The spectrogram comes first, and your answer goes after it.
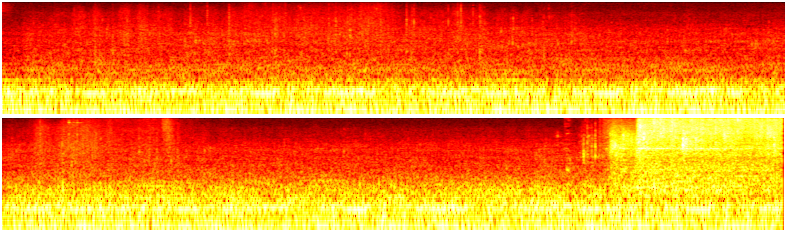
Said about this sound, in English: I figured you'd be more interested in a shower.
